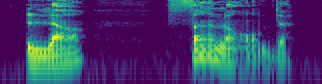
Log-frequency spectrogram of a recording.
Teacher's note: I-N here, nasal, un. A-N, nasal, en. And then D, final E, not pronounced.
